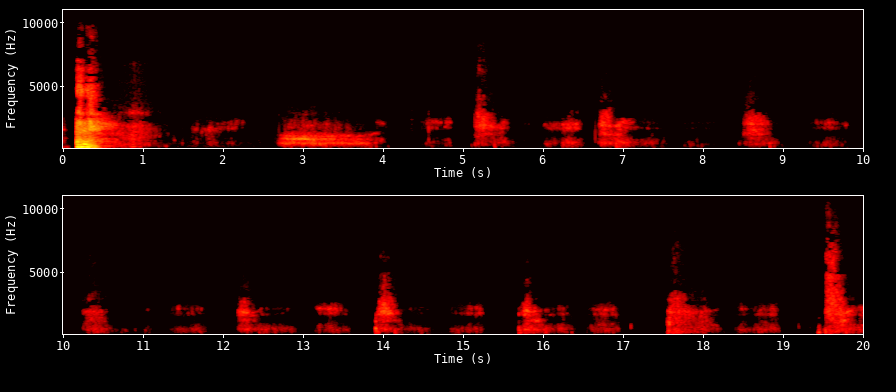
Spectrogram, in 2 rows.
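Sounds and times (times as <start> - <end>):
man breathing heavily: 0.6 - 20.0.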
